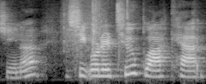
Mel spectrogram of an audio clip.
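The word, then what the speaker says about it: Gjeana: I feel like that would be pronounced Gina.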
